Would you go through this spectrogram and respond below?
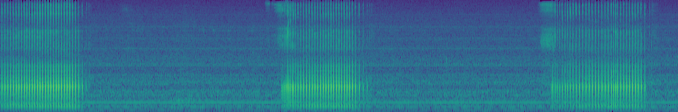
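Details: Sleeping old pug Frank N. Stein snores away in three buzzy, vibrating bursts spaced about four seconds apart, each lasting around a second, separated by quiet pauses over a low background hum.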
